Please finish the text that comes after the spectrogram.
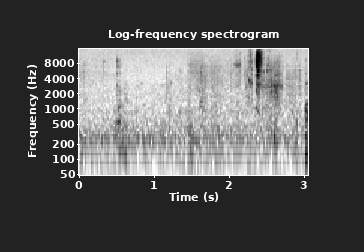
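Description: Crisp crunching of a snack being bitten and chewed, with several sharp crackly bites scattered over a few seconds and no talking.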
